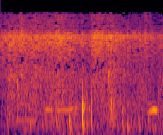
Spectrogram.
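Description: Footsteps and rustling through dry leaf litter and brush, with a single sharp crack about a second in and brief voices.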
